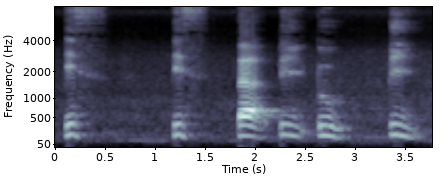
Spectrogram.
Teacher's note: Kalau digeget ini meleset. Jadi makhrajnya ba itu syafatain bagian dalam, bibir bagian dalam. Bi, mingkemnya biasa saja.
